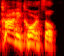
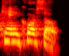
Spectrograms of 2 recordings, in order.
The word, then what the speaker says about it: Cane Corso: It's pronounced Connie Corso, but okay, go ahead, take off. – I like Kane Corso. – Yeah, they know what you like. I'm telling you what the pronunciation of the dog is.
